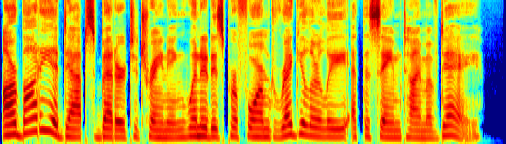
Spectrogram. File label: us female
